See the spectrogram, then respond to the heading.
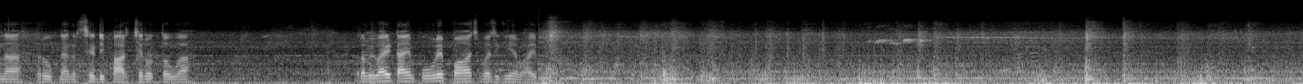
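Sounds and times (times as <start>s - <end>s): train rumbling on rails: 0.0s - 13.0s
wheels clacking over rail joints: 5.4s - 12.8s.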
